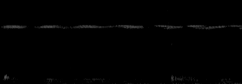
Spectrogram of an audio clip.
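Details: Live crickets used to feed a leopard gecko keep up a sharp, high-pitched pulsing chirp, steady with short dips, over faint low handling noise.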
